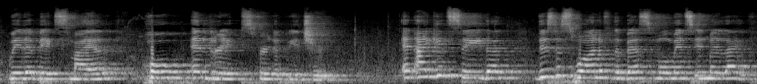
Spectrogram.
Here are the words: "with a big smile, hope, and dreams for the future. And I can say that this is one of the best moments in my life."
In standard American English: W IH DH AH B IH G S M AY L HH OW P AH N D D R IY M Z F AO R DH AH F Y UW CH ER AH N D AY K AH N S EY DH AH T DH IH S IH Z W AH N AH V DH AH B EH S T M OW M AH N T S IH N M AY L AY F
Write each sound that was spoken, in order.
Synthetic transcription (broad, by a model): W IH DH AH B IH G S M AY L HH OW P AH N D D R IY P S F AO R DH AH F Y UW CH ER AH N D AY K AH N S EY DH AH T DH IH S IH S W AH N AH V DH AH B EH S T M OW M AH N T S IH N M AY L AY F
